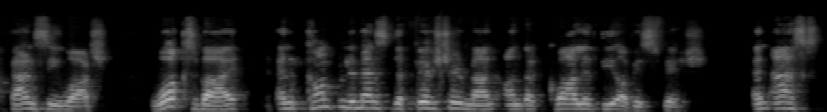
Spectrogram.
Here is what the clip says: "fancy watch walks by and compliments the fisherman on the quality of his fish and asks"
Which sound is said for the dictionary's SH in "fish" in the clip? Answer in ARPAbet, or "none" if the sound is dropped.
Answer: SH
